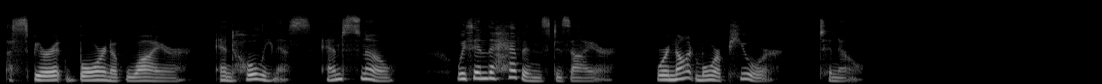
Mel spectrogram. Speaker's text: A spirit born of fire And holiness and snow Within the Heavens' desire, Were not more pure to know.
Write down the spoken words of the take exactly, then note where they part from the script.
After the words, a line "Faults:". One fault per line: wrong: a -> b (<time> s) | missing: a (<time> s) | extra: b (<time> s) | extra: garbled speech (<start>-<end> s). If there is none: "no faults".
A spirit born of wire And holiness and snow Within the Heavens' desire, Were not more pure to know.
Faults:
wrong: fire -> wire (1.3 s)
